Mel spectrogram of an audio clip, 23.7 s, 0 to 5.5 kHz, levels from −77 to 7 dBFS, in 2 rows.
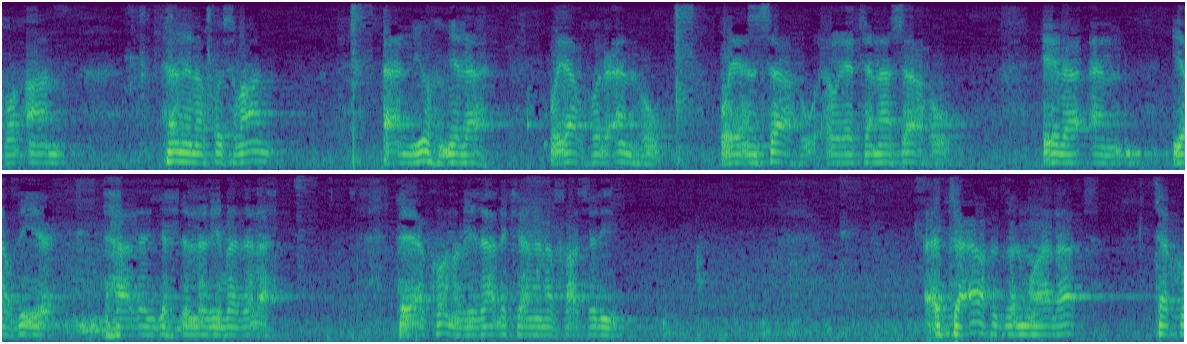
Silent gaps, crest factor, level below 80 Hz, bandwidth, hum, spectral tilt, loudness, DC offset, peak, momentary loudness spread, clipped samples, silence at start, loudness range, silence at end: none; 18 dB; -44 dBFS; 5.4 kHz; none; -8.5 dB/octave; -17 LUFS; under 0.1%; 0 dBFS; 18 LU; under 0.1%; 0 s; 3 LU; 0 s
